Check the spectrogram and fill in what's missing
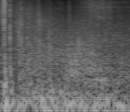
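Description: A Confringo fire spell blasts off in Hogwarts Legacy, a dense, booming burst with heavy low rumble that holds steady and loud across the short moment, like close explosive fire.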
